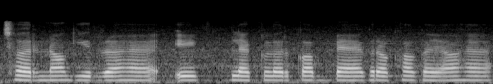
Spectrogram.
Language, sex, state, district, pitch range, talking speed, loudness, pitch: Hindi, female, Chhattisgarh, Raipur, 190-195 Hz, 145 wpm, -16 LUFS, 195 Hz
